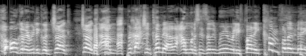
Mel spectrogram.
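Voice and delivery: high-pitched, begging, attention-seeking voice. Imitating Art Simone calling production over for a joke. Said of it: "That's what I feel like".

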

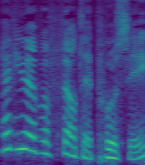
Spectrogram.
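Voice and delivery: bad British accent, high and slow. Mocking a preacher in a video: horrible british accent. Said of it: "it's a fucking horrible British accent".

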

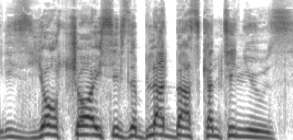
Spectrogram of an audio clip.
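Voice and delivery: very loud, booming, high-pitched character shout. A player's character hops onto the dais and yells at the Frog King, yelling.

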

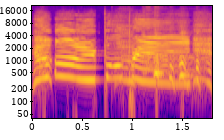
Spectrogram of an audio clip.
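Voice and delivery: mock over-the-top shrill shriek, very high and loud. Teasing a podcast friend about his energy levels: imitating George's high energy. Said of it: "the two polar opposite sort of energy levels".

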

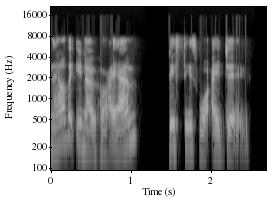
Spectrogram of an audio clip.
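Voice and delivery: plain

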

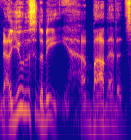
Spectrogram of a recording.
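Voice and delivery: put-on voice sounding congested. Imitating an actor's way of talking in a role: imitating Matthew Goode as Bob Evans. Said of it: "he always talks like this".

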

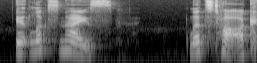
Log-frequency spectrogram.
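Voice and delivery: utterly defeated, slow delivery. Retelling a scene where a character answers a question about a haircut: imitating a defeated tone. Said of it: "very defeatedly goes".

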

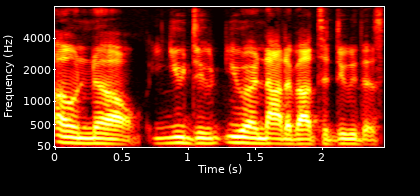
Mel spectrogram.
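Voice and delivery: imitated speech through laughter. Retelling a woman's reaction while she was cracking up. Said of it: "cracking up".

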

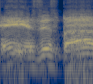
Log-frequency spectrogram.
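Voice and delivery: mock scruffy, scratchy voice. Retelling a casting director's phone call: imitating a scruffy, scratchy voice. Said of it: "doing a fake voice and being like".

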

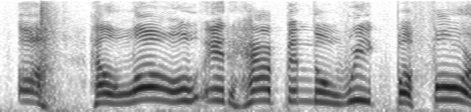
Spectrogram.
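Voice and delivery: loud high-pitched ranting.

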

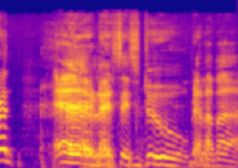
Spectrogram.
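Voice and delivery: put-on British accent, put on. Acting out someone collecting feudal rent, in a put-on British accent. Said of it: "I don't know why I'm British in this".

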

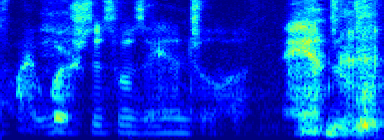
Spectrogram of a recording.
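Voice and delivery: mock muttering under breath. Retelling what an opponent mutters while they fight; imitating someone muttering. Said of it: "he's like muttering under his breath".

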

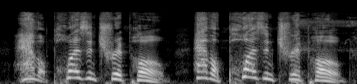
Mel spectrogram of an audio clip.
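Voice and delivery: furious, really mad, very high-pitched voice. Retelling what a Titans fan kept saying at the game, imitating a really mad voice. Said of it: "but like in a really mad voice".

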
